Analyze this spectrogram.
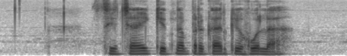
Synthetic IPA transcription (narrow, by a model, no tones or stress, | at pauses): sit͡ʃaːikɪt̪napɾəkaːɾkeɦoːla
